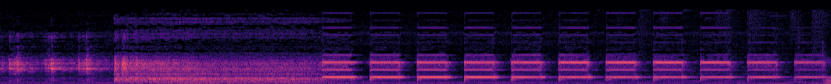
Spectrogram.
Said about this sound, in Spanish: Pero por favor, otra vez ese sonido. Es el despertador. Probablemente te haya pasado a ti alguna vez oír el despertador y no poder o querer levantarte.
